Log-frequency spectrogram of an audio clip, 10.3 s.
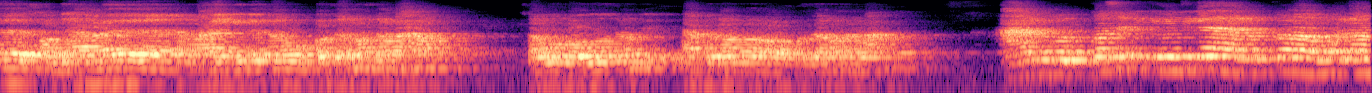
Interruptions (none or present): none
